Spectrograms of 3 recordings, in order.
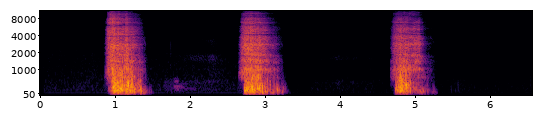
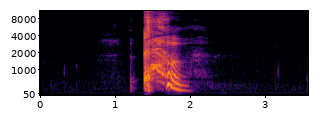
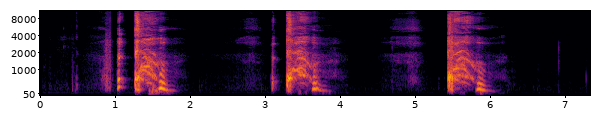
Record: exhalation_length: 6.6 s
exhalation_amplitude: 31666
exhalation_signal_mean_std_ratio: 0.31
cough_length: 3.6 s
cough_amplitude: 32768
cough_signal_mean_std_ratio: 0.28
three_cough_length: 7.3 s
three_cough_amplitude: 32125
three_cough_signal_mean_std_ratio: 0.31
survey_phase: beta (2021-08-13 to 2022-03-07)
age: 45-64
gender: Female
wearing_mask: 'No'
symptom_none: true
smoker_status: Never smoked
respiratory_condition_asthma: false
respiratory_condition_other: false
recruitment_source: Test and Trace
submission_delay: 1 day
covid_test_result: Negative
covid_test_method: ePCR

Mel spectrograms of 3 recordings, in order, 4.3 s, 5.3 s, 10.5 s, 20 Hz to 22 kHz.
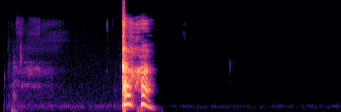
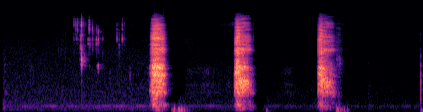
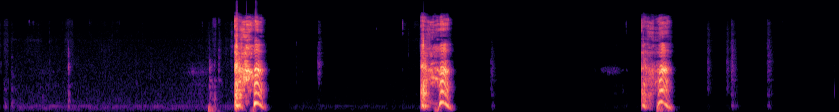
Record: cough_length: 4.3 s
cough_amplitude: 32768
cough_signal_mean_std_ratio: 0.19
exhalation_length: 5.3 s
exhalation_amplitude: 26187
exhalation_signal_mean_std_ratio: 0.25
three_cough_length: 10.5 s
three_cough_amplitude: 32768
three_cough_signal_mean_std_ratio: 0.22
survey_phase: beta (2021-08-13 to 2022-03-07)
age: 65+
gender: Female
wearing_mask: 'No'
symptom_none: true
smoker_status: Ex-smoker
respiratory_condition_asthma: false
respiratory_condition_other: false
recruitment_source: REACT
submission_delay: 1 day
covid_test_result: Negative
covid_test_method: RT-qPCR
influenza_a_test_result: Negative
influenza_b_test_result: Negative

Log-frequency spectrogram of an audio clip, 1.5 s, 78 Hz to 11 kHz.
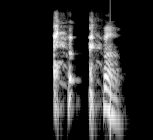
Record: cough_length: 1.5 s
cough_amplitude: 31958
cough_signal_mean_std_ratio: 0.38
survey_phase: beta (2021-08-13 to 2022-03-07)
age: 45-64
gender: Female
wearing_mask: 'No'
symptom_none: true
smoker_status: Never smoked
respiratory_condition_asthma: false
respiratory_condition_other: false
recruitment_source: REACT
submission_delay: 1 day
covid_test_result: Negative
covid_test_method: RT-qPCR
influenza_a_test_result: Negative
influenza_b_test_result: Negative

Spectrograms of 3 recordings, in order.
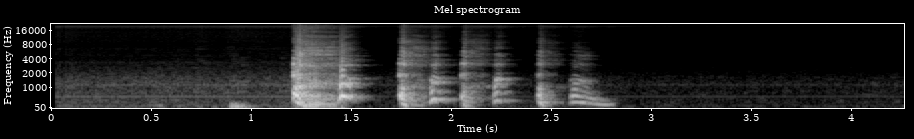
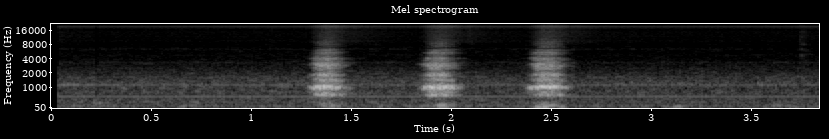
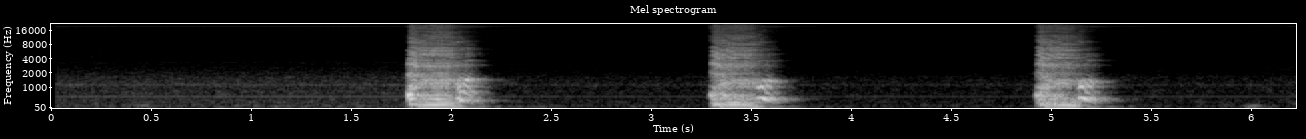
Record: cough_length: 4.3 s
cough_amplitude: 32768
cough_signal_mean_std_ratio: 0.3
exhalation_length: 3.8 s
exhalation_amplitude: 12420
exhalation_signal_mean_std_ratio: 0.34
three_cough_length: 6.2 s
three_cough_amplitude: 32768
three_cough_signal_mean_std_ratio: 0.32
survey_phase: beta (2021-08-13 to 2022-03-07)
age: 45-64
gender: Female
wearing_mask: 'No'
symptom_cough_any: true
symptom_runny_or_blocked_nose: true
symptom_headache: true
smoker_status: Never smoked
respiratory_condition_asthma: false
respiratory_condition_other: false
recruitment_source: Test and Trace
submission_delay: 3 days
covid_test_result: Positive
covid_test_method: RT-qPCR
covid_ct_value: 18.8
covid_ct_gene: ORF1ab gene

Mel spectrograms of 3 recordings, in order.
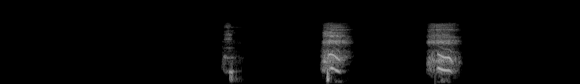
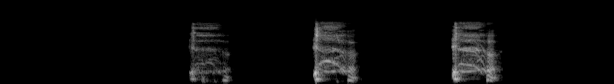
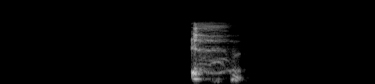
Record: exhalation_length: 5.8 s
exhalation_amplitude: 8581
exhalation_signal_mean_std_ratio: 0.24
three_cough_length: 6.1 s
three_cough_amplitude: 19111
three_cough_signal_mean_std_ratio: 0.28
cough_length: 3.8 s
cough_amplitude: 23390
cough_signal_mean_std_ratio: 0.19
survey_phase: beta (2021-08-13 to 2022-03-07)
age: 45-64
gender: Female
wearing_mask: 'No'
symptom_fatigue: true
smoker_status: Ex-smoker
respiratory_condition_asthma: false
respiratory_condition_other: false
recruitment_source: REACT
submission_delay: 2 days
covid_test_result: Negative
covid_test_method: RT-qPCR
influenza_a_test_result: Negative
influenza_b_test_result: Negative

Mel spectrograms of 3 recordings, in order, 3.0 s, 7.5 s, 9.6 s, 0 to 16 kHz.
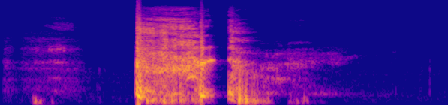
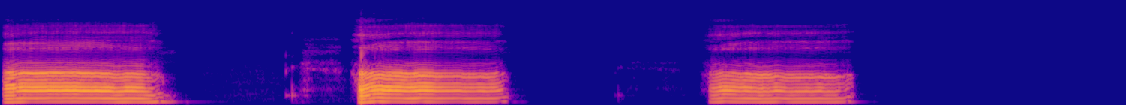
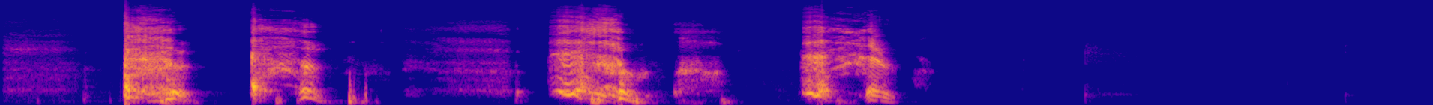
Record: cough_length: 3.0 s
cough_amplitude: 32768
cough_signal_mean_std_ratio: 0.38
exhalation_length: 7.5 s
exhalation_amplitude: 32767
exhalation_signal_mean_std_ratio: 0.46
three_cough_length: 9.6 s
three_cough_amplitude: 32768
three_cough_signal_mean_std_ratio: 0.34
survey_phase: beta (2021-08-13 to 2022-03-07)
age: 45-64
gender: Male
wearing_mask: 'No'
symptom_runny_or_blocked_nose: true
symptom_sore_throat: true
symptom_fatigue: true
symptom_fever_high_temperature: true
symptom_headache: true
symptom_onset: 6 days
smoker_status: Never smoked
respiratory_condition_asthma: false
respiratory_condition_other: false
recruitment_source: Test and Trace
submission_delay: 2 days
covid_test_result: Positive
covid_test_method: RT-qPCR
covid_ct_value: 12.8
covid_ct_gene: ORF1ab gene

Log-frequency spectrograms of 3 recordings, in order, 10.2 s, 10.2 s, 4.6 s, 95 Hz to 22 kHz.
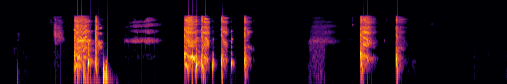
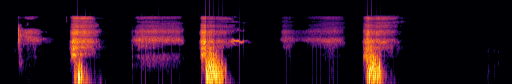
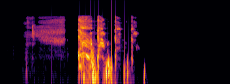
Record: three_cough_length: 10.2 s
three_cough_amplitude: 32035
three_cough_signal_mean_std_ratio: 0.31
exhalation_length: 10.2 s
exhalation_amplitude: 29470
exhalation_signal_mean_std_ratio: 0.33
cough_length: 4.6 s
cough_amplitude: 32767
cough_signal_mean_std_ratio: 0.35
survey_phase: alpha (2021-03-01 to 2021-08-12)
age: 18-44
gender: Female
wearing_mask: 'No'
symptom_fatigue: true
smoker_status: Ex-smoker
respiratory_condition_asthma: false
respiratory_condition_other: false
recruitment_source: Test and Trace
submission_delay: 1 day
covid_test_result: Positive
covid_test_method: LFT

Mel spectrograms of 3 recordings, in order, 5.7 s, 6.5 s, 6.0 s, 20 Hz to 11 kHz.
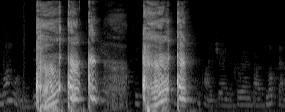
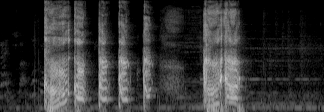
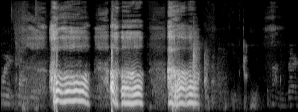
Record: three_cough_length: 5.7 s
three_cough_amplitude: 21438
three_cough_signal_mean_std_ratio: 0.42
cough_length: 6.5 s
cough_amplitude: 25057
cough_signal_mean_std_ratio: 0.45
exhalation_length: 6.0 s
exhalation_amplitude: 32768
exhalation_signal_mean_std_ratio: 0.49
survey_phase: alpha (2021-03-01 to 2021-08-12)
age: 45-64
gender: Female
wearing_mask: 'No'
symptom_new_continuous_cough: true
symptom_shortness_of_breath: true
symptom_abdominal_pain: true
symptom_diarrhoea: true
symptom_fatigue: true
symptom_fever_high_temperature: true
symptom_headache: true
symptom_onset: 3 days
smoker_status: Ex-smoker
respiratory_condition_asthma: false
respiratory_condition_other: false
recruitment_source: Test and Trace
submission_delay: 2 days
covid_test_result: Positive
covid_test_method: RT-qPCR
covid_ct_value: 18.0
covid_ct_gene: ORF1ab gene
covid_ct_mean: 18.2
covid_viral_load: 1100000 copies/ml
covid_viral_load_category: High viral load (>1M copies/ml)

